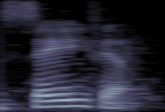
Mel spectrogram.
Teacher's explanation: Jadi jangan sampai salah ucap, bukan sefer tapi sefer. Jadi aksen atau intonasi jatuh pada suku kata pertama.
